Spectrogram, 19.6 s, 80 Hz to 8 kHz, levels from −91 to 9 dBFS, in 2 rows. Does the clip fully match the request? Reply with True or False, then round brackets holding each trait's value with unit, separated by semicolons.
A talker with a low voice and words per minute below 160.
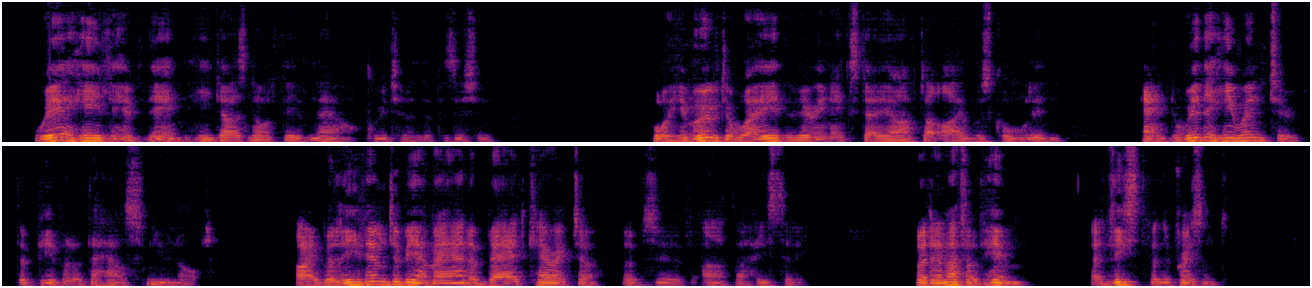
False (115 Hz; 175 wpm)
